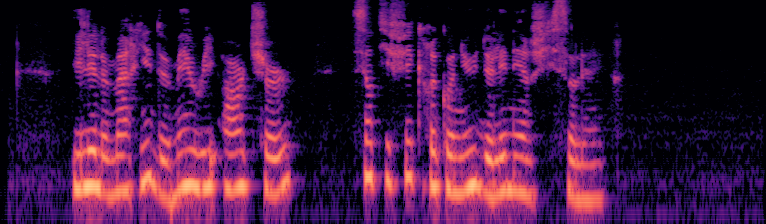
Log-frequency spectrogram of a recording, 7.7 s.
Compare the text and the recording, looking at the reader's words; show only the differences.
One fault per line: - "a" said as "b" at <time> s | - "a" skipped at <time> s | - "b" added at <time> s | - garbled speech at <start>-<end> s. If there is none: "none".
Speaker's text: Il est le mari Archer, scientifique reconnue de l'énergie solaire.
- "de Mary" added at 1.5 s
